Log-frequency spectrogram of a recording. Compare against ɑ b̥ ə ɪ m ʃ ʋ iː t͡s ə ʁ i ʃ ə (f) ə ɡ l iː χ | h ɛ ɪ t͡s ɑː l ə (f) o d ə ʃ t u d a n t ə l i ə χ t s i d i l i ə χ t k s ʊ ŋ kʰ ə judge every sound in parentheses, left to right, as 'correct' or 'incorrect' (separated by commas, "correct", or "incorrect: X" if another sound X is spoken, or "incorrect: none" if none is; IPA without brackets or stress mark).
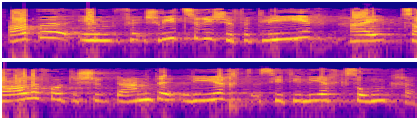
correct, correct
